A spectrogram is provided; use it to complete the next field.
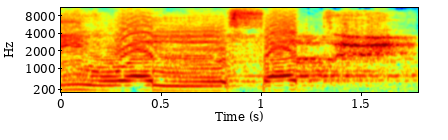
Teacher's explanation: فتح کے بعد تا کے بعد ہا کی آواز درمیان حلق سے نکلے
